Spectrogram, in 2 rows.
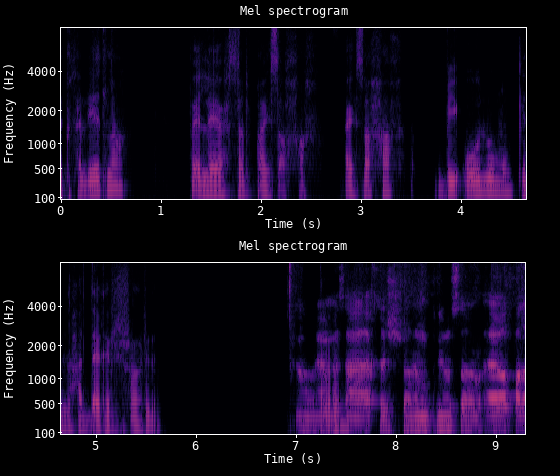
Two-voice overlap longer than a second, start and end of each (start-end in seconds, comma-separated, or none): none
